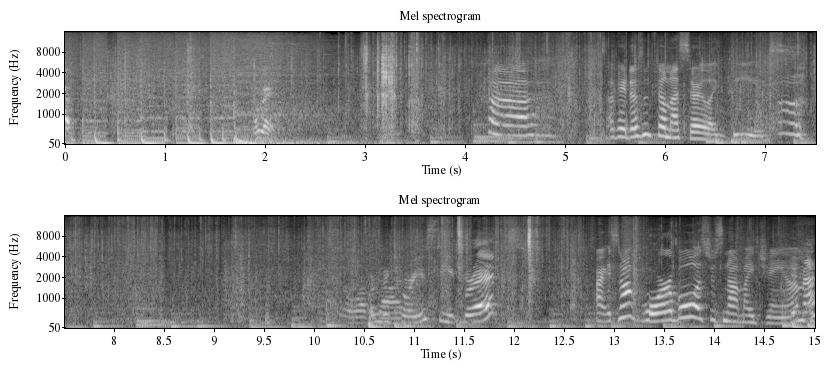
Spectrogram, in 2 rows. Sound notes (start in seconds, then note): 0.0 thrilling upbeat music; 7.1 grunts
